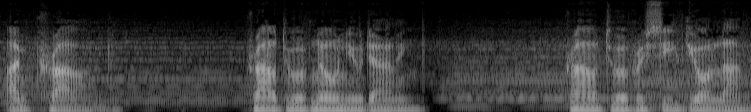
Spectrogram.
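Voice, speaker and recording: An actor playing an earnest soldier who speaks in a stirring way about the war in a 1940s radio drama. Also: male voice, low voice, level tone, unhurried. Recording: dull old radio broadcast with music.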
